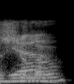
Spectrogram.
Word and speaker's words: Shalom: Shalom.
